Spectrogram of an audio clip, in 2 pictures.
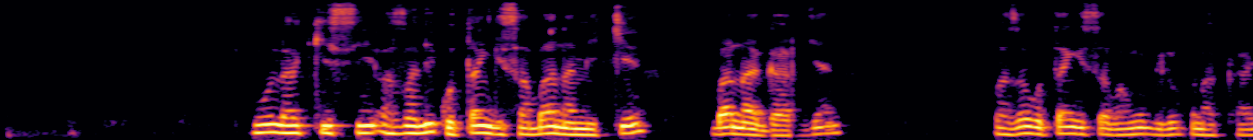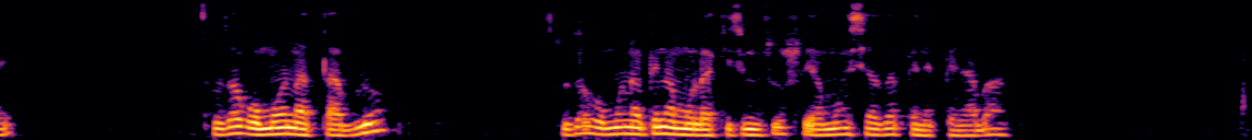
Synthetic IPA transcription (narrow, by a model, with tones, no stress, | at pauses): mo˨la˨ki˨si˨a˨za˨li˦ko˨ta˦ŋɡi˨sa˨ba˦na˨mi˨kɛ˦ | ba˦na˨ɡa˨ʁdjɛ˦n | ba˨za˦ko˨ta˦ŋɡi˨sa˨ba˨ŋɡo˦bi˨lɔ˦kɔ˨na˨ka˦i˦ | tʰo˨za˦ko˨mɔ˦na˨ta˨blo˦ | to˨za˦ko˨mɔ˦na˨pe˦na˨mo˨la˨ki˨si˨mo˨su˦su˨ja˨mwa˦si˦a˨za˦pɛ˨nɛ˨pɛ˨n˨a˨ba˦na˨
